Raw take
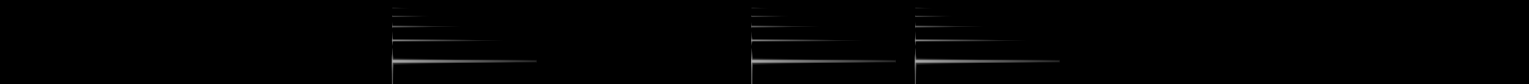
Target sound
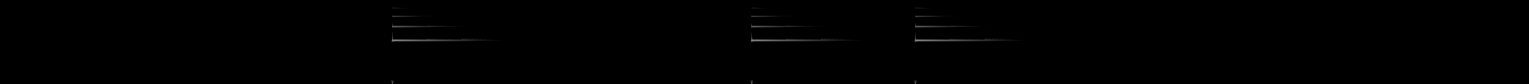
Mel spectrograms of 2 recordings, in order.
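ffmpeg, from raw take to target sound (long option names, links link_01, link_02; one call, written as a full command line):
ffmpeg -i in.wav -filter_complex "[0:a]afftfilt=real='re*(1-between(b*sr/4096,140,2900))':imag='im*(1-between(b*sr/4096,140,2900))':win_size=4096:overlap=0.75,asplit=3[link_01][link_02][link_03];[link_02]adelay=345,afreqshift=75,volume=-20dB[link_04];[link_03]adelay=690,afreqshift=150,volume=-30.2dB[link_05];[link_01][link_04][link_05]amix=inputs=3:normalize=0" out.wav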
